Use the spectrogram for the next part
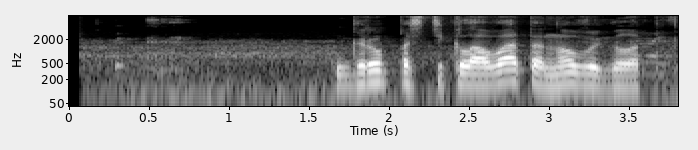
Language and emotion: Russian, positive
